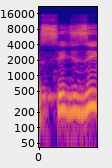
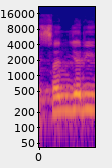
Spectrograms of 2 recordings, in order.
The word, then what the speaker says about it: سجزی: میں یہ قصبہ تھا جس کو لوگ سنجر بولتے ہیں، لیکن اصل میں درست تلفظ اس کا سجز ہے، تو آپ کا جو لقب اس میں سجزی کہنا زیادہ صحیح ہے، لیکن اب لوگوں میں سنجری مشہور ہو گیا ہوا ہے اس قصبے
